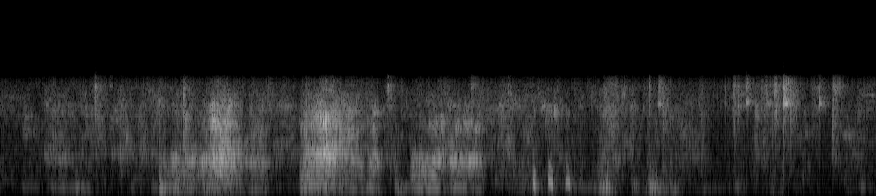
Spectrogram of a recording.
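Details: Two pet German Shepherds, an adult female and a younger male, play-fighting as the female finally shows him who's boss: rough growls, grumbles and short yelping bursts, loudest around two to three seconds, with a person talking and urging them on throughout.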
